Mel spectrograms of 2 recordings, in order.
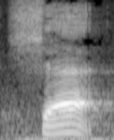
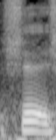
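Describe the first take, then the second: First: The syllable is said with an open 'a' vowel. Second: The syllable is said with an 'i' vowel. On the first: The speaker calls it right. "Dibuka ya" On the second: The speaker calls it wrong. "Jangan syir"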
